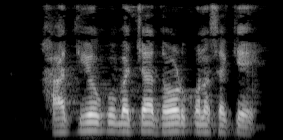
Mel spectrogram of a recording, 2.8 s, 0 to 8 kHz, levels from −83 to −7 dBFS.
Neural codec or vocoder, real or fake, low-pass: none; real; 7.2 kHz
